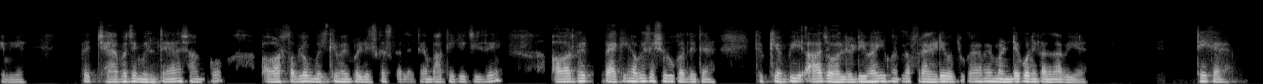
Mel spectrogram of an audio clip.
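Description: No technical faults can be heard anywhere in the speech recording.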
